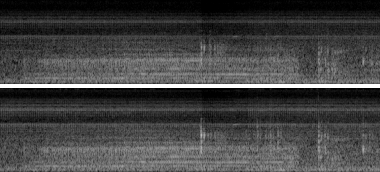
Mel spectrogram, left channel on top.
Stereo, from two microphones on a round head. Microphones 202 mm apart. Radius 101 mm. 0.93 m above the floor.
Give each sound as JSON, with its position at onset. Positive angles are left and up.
{"t": 0.2, "sound": "a squeak", "side_deg": -10, "distance_m": 0.7}
{"t": 2.0, "sound": "typing on a keyboard", "side_deg": -65, "distance_m": 10.0}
